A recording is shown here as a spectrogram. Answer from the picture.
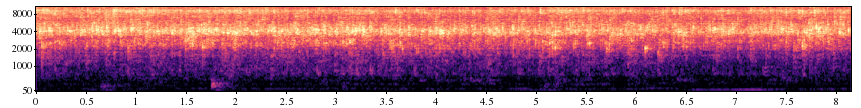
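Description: Tomatoes, shallots and chillies frying in hot oil in a wok: a steady sizzling hiss with small crackles, the ingredients being fried for tomato sambal.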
